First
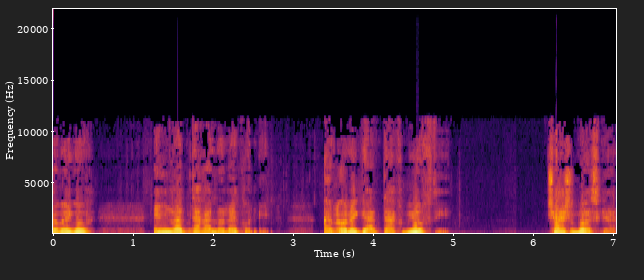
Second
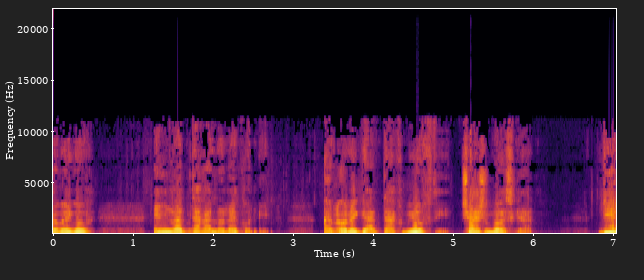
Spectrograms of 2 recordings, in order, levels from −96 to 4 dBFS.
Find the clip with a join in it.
second; 1 cut; at 5.0 s

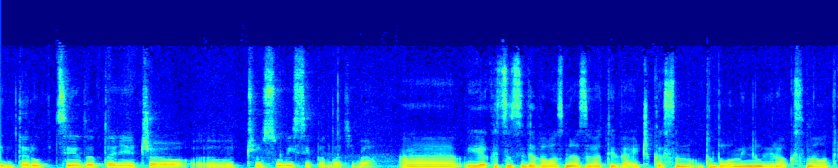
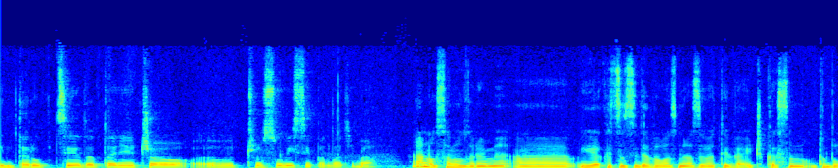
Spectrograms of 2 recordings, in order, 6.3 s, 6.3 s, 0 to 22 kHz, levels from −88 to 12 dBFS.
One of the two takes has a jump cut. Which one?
first; 1 cut; at 3.0 s

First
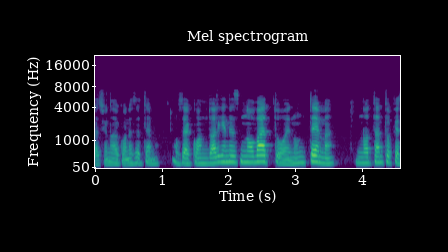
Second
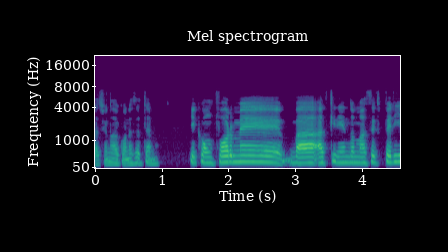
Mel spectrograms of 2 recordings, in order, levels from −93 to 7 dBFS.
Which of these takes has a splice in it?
first; 1 cut; at 1.1 s

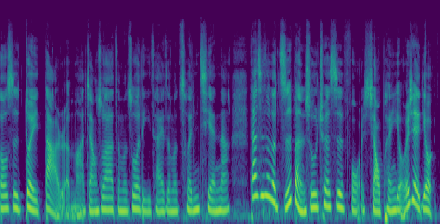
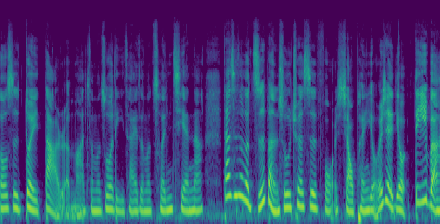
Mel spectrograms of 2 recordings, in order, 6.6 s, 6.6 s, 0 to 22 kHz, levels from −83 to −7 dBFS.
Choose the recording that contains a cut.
second; 1 cut; at 1.3 s

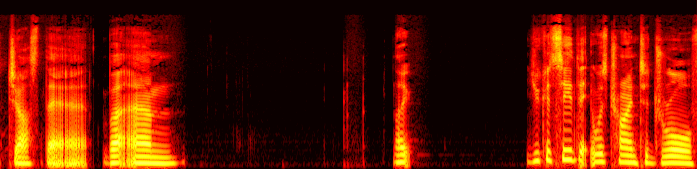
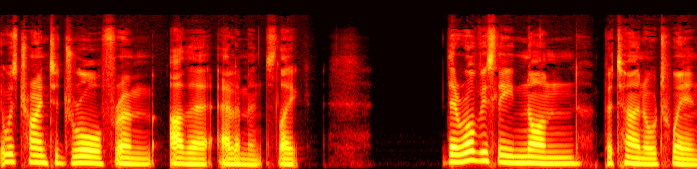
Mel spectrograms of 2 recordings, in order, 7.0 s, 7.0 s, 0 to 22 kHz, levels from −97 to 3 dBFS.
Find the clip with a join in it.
first; 1 cut; at 0.9 s

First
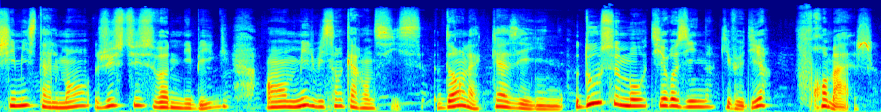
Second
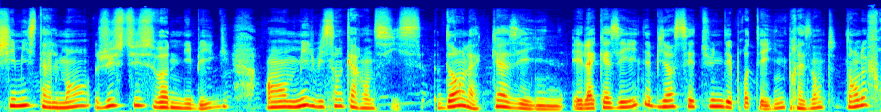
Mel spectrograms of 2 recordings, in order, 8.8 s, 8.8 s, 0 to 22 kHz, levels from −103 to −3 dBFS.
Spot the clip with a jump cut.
first; 2 cuts; at 5.7 s, 7.2 s

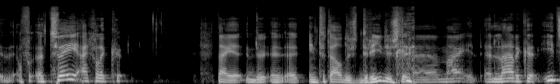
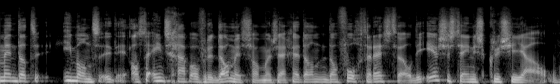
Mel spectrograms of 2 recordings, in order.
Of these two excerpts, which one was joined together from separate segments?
first; 1 cut; at 4.1 s

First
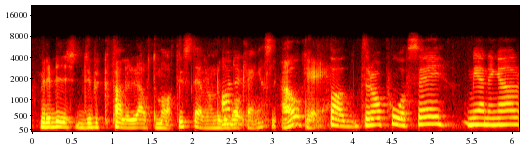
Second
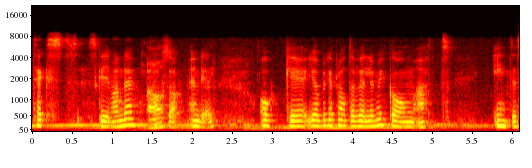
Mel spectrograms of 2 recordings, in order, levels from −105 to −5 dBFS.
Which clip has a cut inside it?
first; 1 cut; at 3.0 s

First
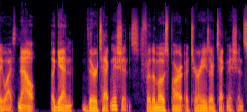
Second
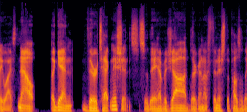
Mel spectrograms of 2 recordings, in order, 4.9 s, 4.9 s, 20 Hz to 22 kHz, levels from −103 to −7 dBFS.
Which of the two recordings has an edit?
second; 2 cuts; at 2.8 s, 3.8 s

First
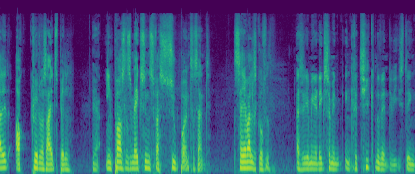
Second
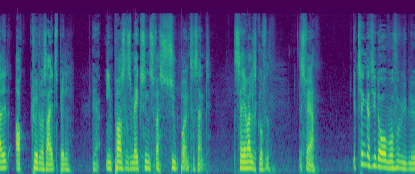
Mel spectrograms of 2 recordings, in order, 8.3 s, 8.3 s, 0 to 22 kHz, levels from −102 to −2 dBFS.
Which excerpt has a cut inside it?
first; 1 cut; at 5.9 s

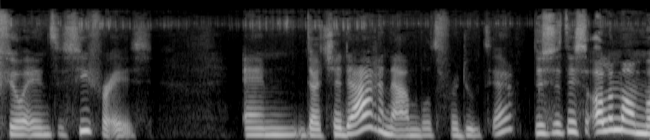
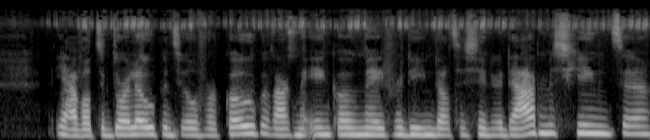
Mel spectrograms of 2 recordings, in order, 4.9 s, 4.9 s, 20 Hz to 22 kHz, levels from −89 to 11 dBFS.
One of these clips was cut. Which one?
first; 1 cut; at 3.9 s

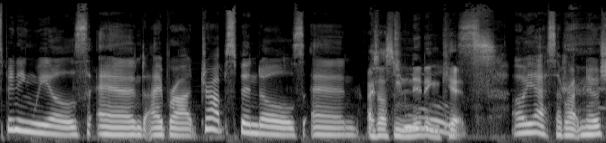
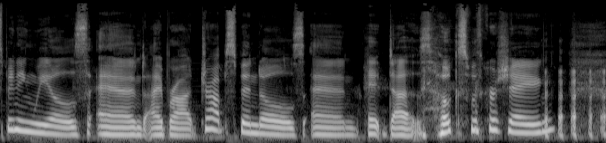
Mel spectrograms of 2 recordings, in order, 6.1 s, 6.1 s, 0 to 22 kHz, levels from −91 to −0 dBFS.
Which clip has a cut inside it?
second; 1 cut; at 3.6 s

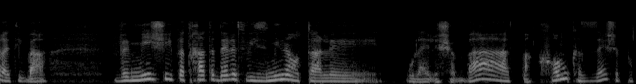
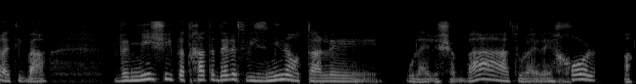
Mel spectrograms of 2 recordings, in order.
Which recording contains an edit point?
first; 1 cut; at 5.1 s

